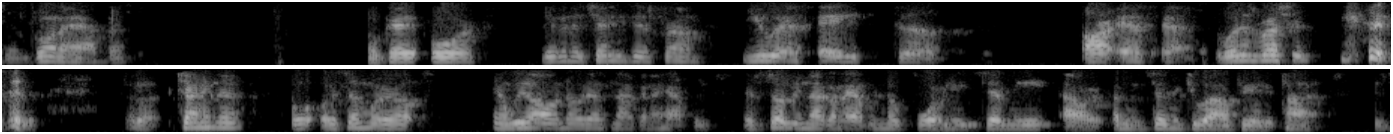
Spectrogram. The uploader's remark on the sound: TNTSuperfantastic Conference Call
